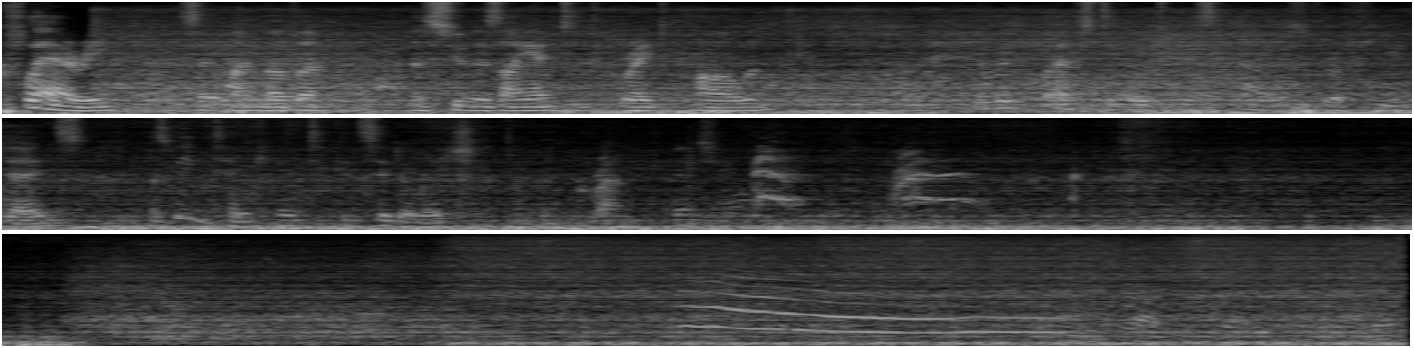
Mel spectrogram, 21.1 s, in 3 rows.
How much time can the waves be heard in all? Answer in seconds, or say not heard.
21 s.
